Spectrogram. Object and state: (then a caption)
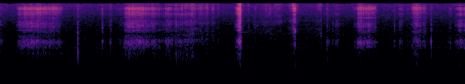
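Ballpoint pen writing on paper. The tip of a blue plastic ballpoint pen, held in the fingers, writes on a thin grid-printed calligraphy practice sheet lying flat on a desk. Quiet bursts of bright, papery scratching mark each stroke, separated by sharp little ticks as the pen taps and lifts between characters.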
